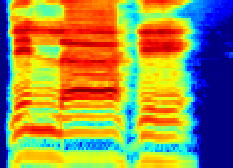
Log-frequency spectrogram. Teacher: lillahi baca dengan nipis sebab baris bawah lam itu dalam nama Allah.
